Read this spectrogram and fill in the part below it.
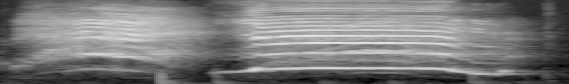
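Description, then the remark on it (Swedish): A monster's scream in two loud, harsh bursts: a shorter wail, a brief pause, then a longer sustained shriek that cuts off abruptly. Alone, with no talking. “Blodet droppar, vampyren biter, monstret skriker.”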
